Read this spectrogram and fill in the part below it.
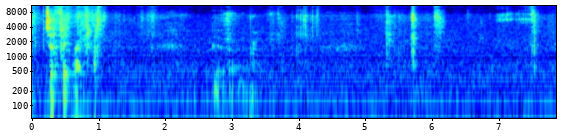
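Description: Fabric rustles as it is smoothed flat.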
